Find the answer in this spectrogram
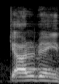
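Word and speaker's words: Calvin: 칼빈은 이제 영어식 발음이고 프랑스식으로 발음하면 깔뱅이 됩니다. 깔뱅. 그래서 요새 칼뱅이라고 안 그래. 무식하다. 그래. 깔뱅이라 그래요.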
